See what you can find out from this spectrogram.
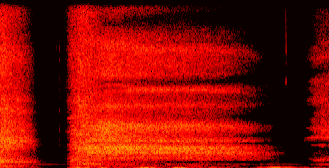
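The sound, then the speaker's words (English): A deep breath taken before a spoken affirmation: one long, loud, airy breath lasting about two seconds after a short pause, followed by a brief softer breath, with no talk. “And take a deep breath first.”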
